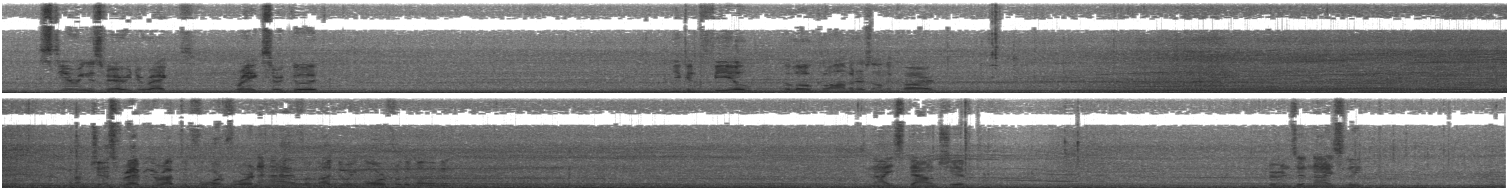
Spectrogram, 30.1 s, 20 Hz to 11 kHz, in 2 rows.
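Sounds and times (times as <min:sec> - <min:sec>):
car engine rumbling while driving: 0:00.0 - 0:30.0.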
